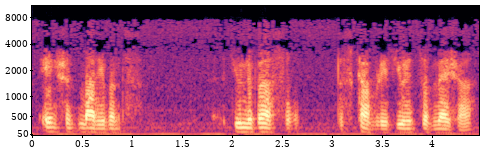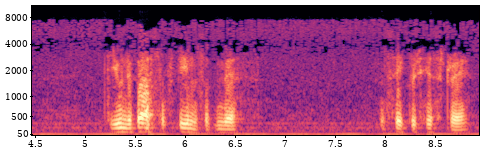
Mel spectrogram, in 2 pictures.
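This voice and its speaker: A man, a scholar talking thoughtfully and haltingly in an interview. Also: lowish voice, breathy edge. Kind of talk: unscripted interview talk. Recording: muffled phone-like interview recording.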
